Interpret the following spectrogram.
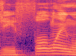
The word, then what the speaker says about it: Fowling: Check out it's spelled FOWLING, Foaling Warehouse, and it's good.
